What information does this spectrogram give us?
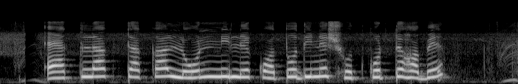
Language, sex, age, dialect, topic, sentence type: Bengali, female, 18-24, Northern/Varendri, banking, question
